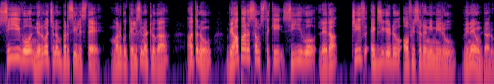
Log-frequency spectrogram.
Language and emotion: Telugu, neutral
